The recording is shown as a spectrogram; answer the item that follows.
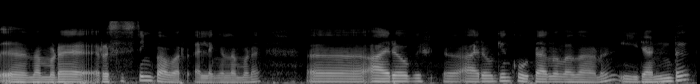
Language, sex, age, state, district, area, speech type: Malayalam, male, 18-30, Kerala, Thrissur, urban, spontaneous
